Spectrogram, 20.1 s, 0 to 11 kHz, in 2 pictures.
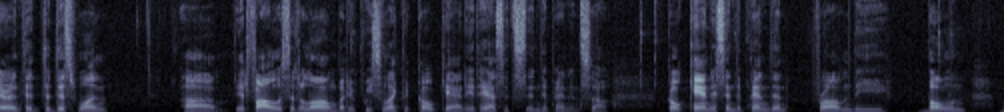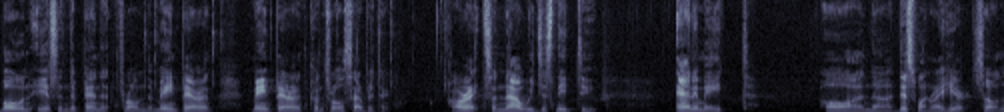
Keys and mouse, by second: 3.5 click, 4.4 g, 7.0 g, 9.4 click, 10.8 g, 12.7 g.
